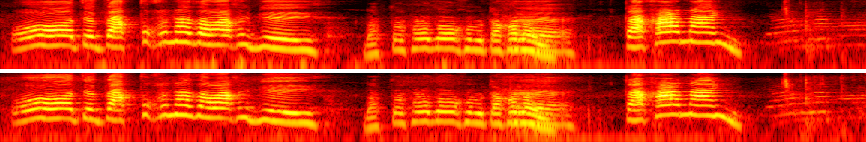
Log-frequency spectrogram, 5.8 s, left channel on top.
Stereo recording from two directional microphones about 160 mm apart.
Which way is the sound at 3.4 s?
25° left (ahead or behind).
